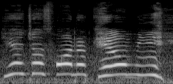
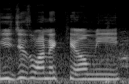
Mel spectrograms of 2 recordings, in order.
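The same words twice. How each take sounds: First: High, loud, strained mock wail; mock wailing yell. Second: Said in the usual way. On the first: Exhausted on the run, yelling at her trainer, high wailing yell. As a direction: whine it out like she's killing you. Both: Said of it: "So I'm yelling".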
